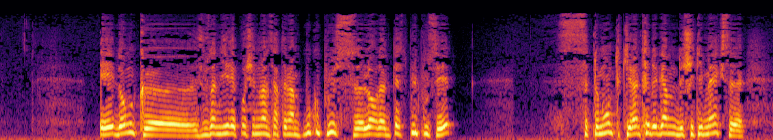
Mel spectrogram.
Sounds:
Speech

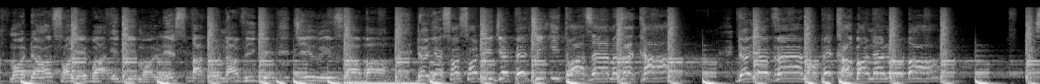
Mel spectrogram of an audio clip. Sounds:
Music

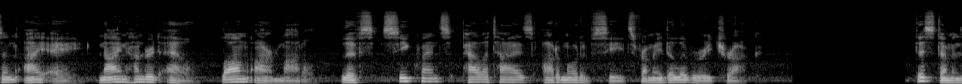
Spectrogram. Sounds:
Speech

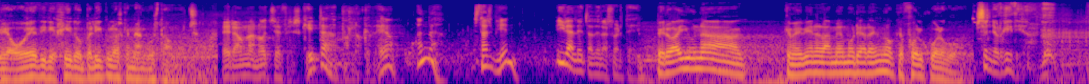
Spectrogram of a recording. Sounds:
Speech

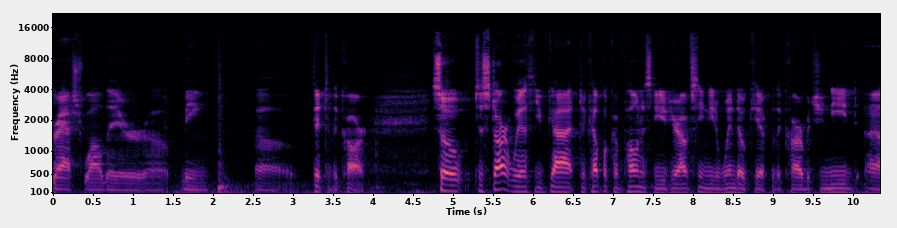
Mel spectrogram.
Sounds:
Speech

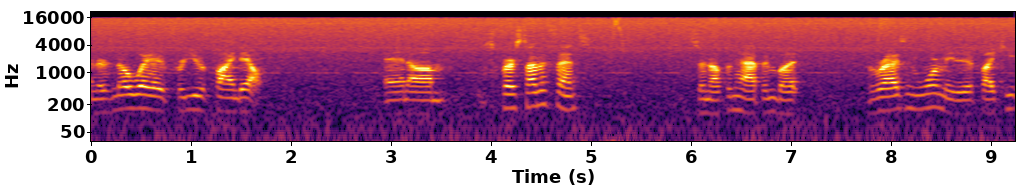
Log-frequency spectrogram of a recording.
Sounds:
Speech

